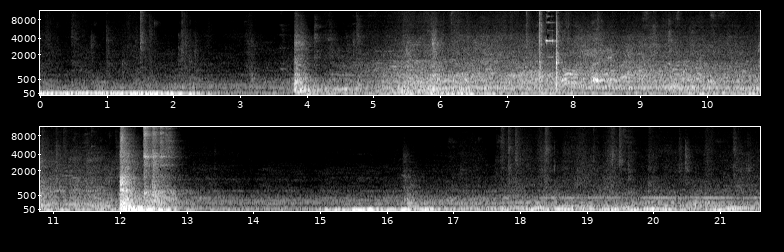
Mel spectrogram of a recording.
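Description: Stannah passenger lift: a low hum as the car travels, a clunk, then its stainless-steel sliding doors open onto station concourse noise with voices. About twelve seconds in the doors shut with a loud knock, and a low hum follows as the lift runs again.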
